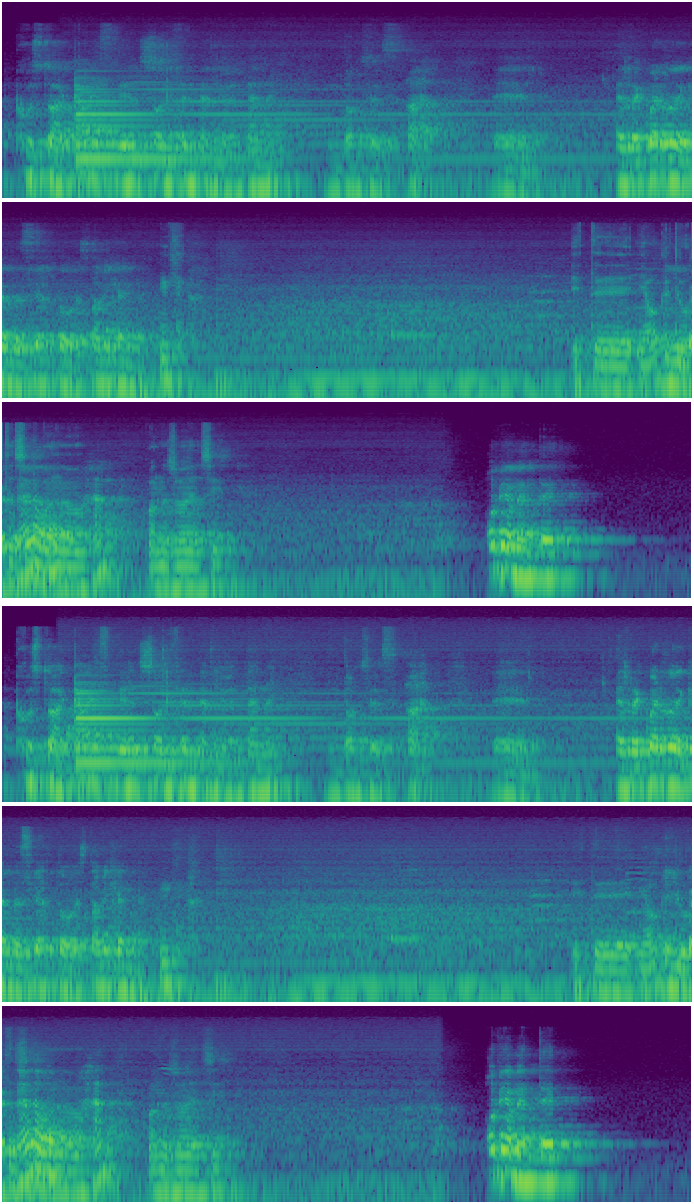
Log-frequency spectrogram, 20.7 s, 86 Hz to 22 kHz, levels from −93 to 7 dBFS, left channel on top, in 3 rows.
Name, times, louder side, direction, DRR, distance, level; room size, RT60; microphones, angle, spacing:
voice 1, 0.1-2.8 3.2-4.6 4.9-5.3 6.1-8.3 8.8-8.9 13.5-14.9 18.6-19.3, right 1 dB, 80° right, 5 dB, 5.8 m, -21 dB
sound 1, 0.5-18.2, equal, 65° right, 5.8 m, -36 dB
Piano, 0.7-11.8, right 3 dB, 25° right, 1.4 m, -31 dB
voice 2, 12.6-14.6 15.3-16.0, equal, 60° left, 4 dB, 3.8 m, -24 dB
26.5 x 23.0 x 8.6 m, 1.0 s
head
